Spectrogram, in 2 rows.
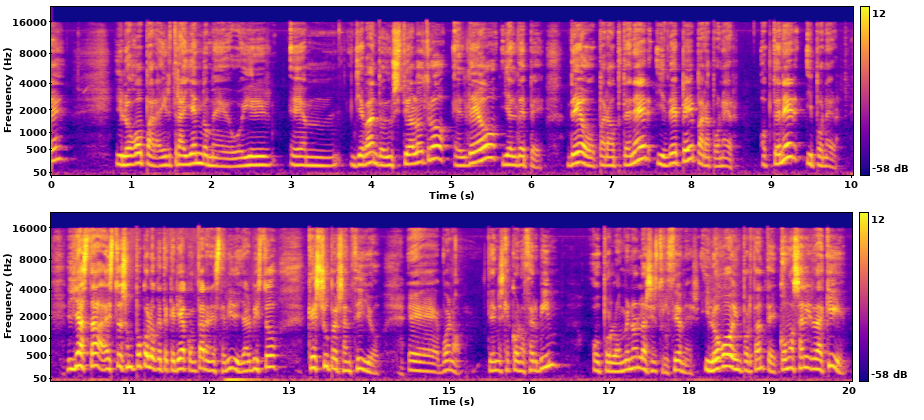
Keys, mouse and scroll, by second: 19.1 Escape.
